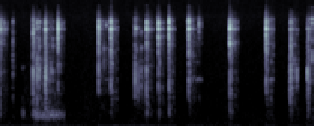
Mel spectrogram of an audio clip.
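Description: Computer keyboard typing: quick, irregular key clicks, a few per second, with a brief low sound under the keys about half a second in.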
